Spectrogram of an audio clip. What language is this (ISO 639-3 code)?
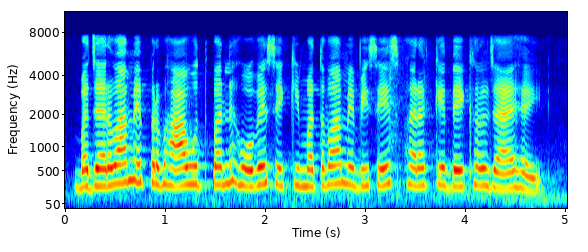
mag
